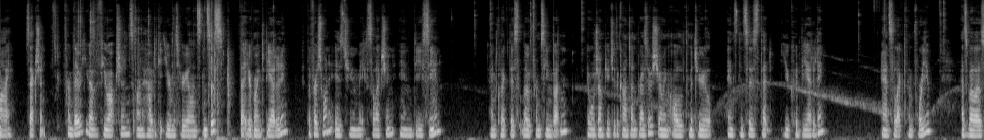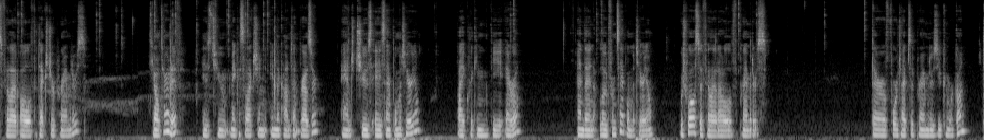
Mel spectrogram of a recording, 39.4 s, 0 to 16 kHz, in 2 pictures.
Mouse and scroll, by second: 9.4 click, 10.5 click, 11.5 click, 17.1 click, 18.7 click, 20.0 click, 21.5 click, 22.6 click, 23.1 click, 23.9 click, 24.2 click, 24.5 click, 24.9 click, 29.8 click, 31.5 click, 34.3 click, 34.7 click, 36.1 click.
